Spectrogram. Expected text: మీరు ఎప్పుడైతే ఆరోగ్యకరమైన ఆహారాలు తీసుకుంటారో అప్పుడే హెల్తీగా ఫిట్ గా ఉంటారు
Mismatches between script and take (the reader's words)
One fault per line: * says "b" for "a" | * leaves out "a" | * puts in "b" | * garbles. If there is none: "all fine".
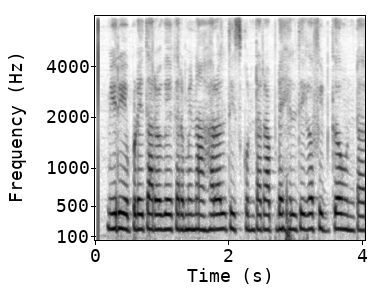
all fine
